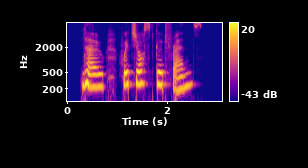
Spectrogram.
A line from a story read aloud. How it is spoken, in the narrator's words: Sally laughed and said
